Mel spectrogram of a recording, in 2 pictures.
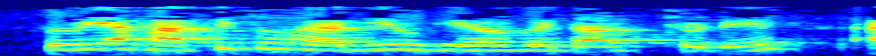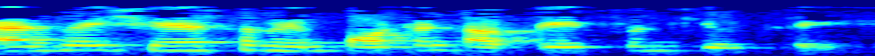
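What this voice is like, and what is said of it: Speaking with a sore throat. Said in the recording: “I have a little bit of a sore throat”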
